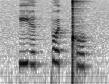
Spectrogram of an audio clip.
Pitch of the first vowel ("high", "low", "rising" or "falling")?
high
